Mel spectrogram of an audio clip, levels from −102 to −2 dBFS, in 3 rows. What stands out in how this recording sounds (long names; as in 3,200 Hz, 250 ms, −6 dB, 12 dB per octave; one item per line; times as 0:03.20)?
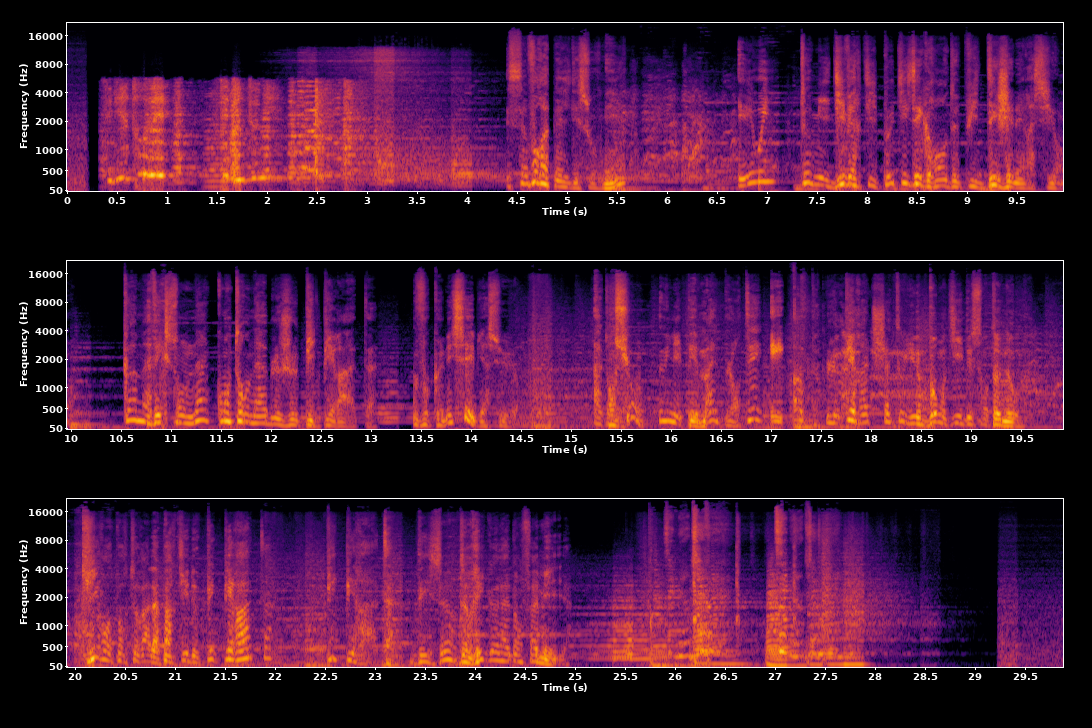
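chopped level 1.3 Hz, depth 65%, duty 25%
a shimmering, thickened sound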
